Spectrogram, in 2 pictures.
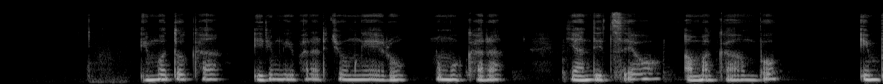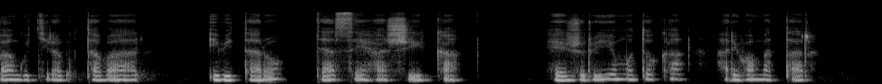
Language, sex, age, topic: Kinyarwanda, female, 25-35, government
